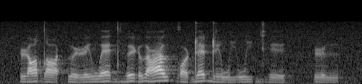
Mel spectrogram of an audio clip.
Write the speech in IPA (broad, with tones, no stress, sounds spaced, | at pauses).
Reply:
ɭ ɯ˨˦ dˤ a˨˩ k ɯ˨˩ ɭ ɪ˨˦ w ɛ˧˥˧ dʱ ɨ˧˥˧ ɽ ɯ˧˥˧ ʕ ɯ˦˥ ɡ ɔ˨˩ ɖ ɛ˦˥ ɖ ɪ˧˥˧ w i˨˦ w i˦˨ ɡʱ ɪ˦˨ | ɭ ɨ˨˩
